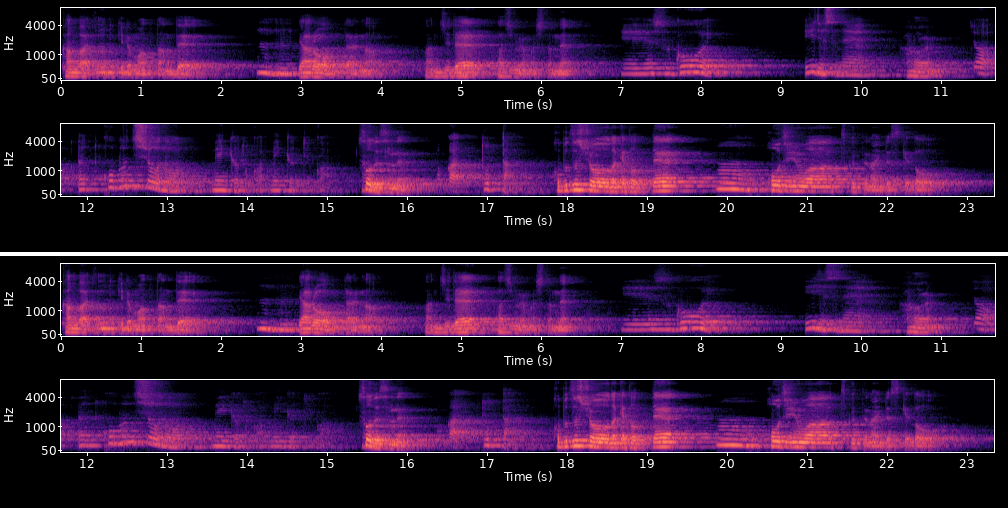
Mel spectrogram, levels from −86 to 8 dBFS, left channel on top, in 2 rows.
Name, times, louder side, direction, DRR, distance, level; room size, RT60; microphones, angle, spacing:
voice 1, 0.0-1.8 3.0-4.0 4.5-6.4 10.5-11.0 15.4-16.1 17.8-19.4 20.5-22.7, right 1 dB, 10° right, 5 dB, 0.4 m, -25 dB
voice 2, 2.4-2.9 4.9-5.5 5.8-6.0 7.0-8.1 9.3-10.1 11.4-11.6 11.9-13.2 13.5-15.0 15.4-15.6 16.4-17.3 19.8-20.5, equal, 70° left, 3 dB, 1.1 m, -32 dB
7.8 x 6.9 x 5.5 m, 2.1 s
head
